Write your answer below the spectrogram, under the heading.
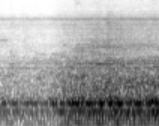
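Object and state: Nothing is struck.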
